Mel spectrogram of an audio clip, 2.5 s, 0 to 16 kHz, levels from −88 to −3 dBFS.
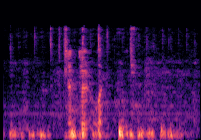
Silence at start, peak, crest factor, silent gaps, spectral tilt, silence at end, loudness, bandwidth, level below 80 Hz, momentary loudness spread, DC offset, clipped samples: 0.1 s; -2 dBFS; 24 dB; none; -6.5 dB/octave; 0.25 s; -26 LUFS; 8 kHz; -50 dBFS; 15 LU; under 0.1%; under 0.1%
